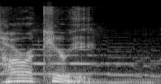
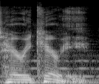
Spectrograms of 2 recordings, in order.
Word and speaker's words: harakiri: suicide or seppuku was harakiri was often mispronounced as harry kerry it means to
